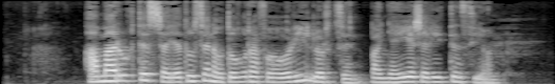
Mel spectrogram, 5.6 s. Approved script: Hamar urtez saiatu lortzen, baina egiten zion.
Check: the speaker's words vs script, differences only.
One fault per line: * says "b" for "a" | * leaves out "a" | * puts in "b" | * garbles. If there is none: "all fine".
* puts in "zen autografo hori"
* puts in "ihes"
